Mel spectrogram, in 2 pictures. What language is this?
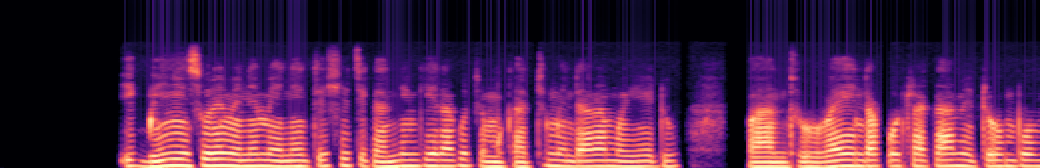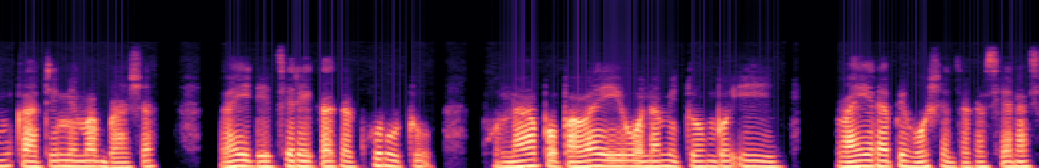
Ndau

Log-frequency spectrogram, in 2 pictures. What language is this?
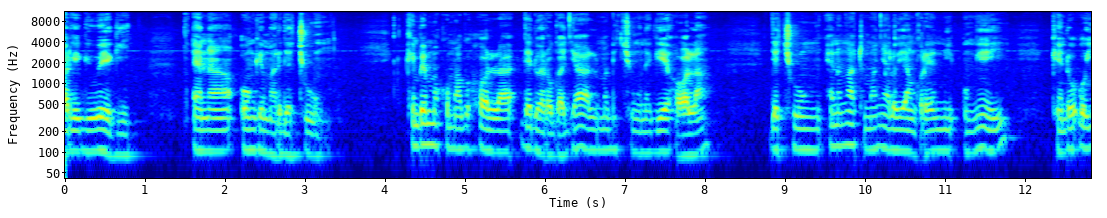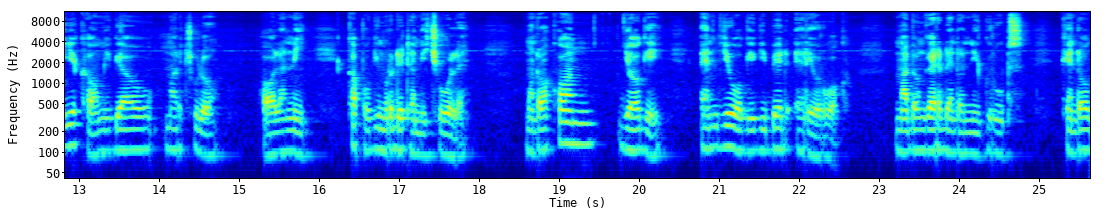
Luo (Kenya and Tanzania)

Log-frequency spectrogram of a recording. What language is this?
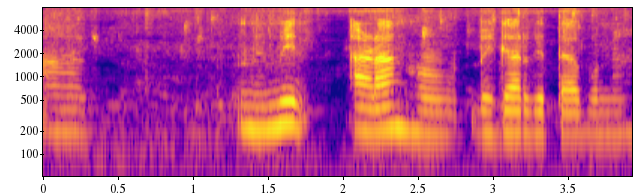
Santali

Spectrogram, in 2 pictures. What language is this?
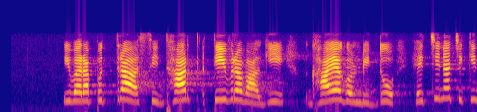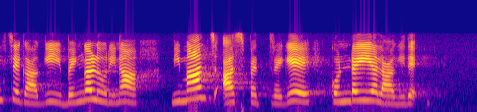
Kannada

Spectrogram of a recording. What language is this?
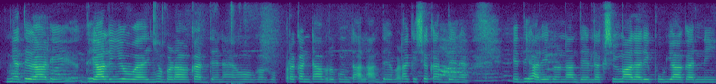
Dogri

